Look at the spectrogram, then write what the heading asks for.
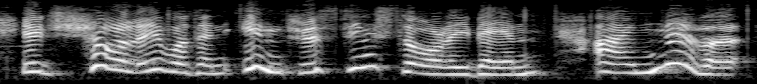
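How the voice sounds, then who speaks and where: An actress playing a teasing, wry middle-aged wife in a 1930s radio drama, on an old recording. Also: female voice, sits high, sing-song, normal speed, pushed and bright, muffled recording, exaggerated voice. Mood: pleasant, curious.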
